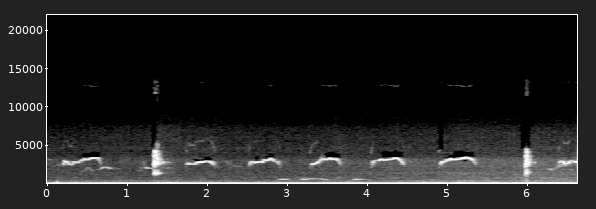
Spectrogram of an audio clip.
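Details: Four newly hatched common kestrel chicks being fed by their mother in the nest, recorded 4 May 2022: thin, high, arched whistled calls repeated about every half second, with two sharp clicks and a low hum underneath.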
